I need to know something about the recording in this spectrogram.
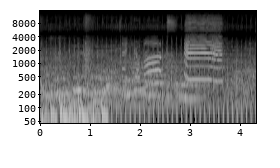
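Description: Background music fades out about a second in. Then, a little after two seconds, a single starting air horn sounds once for under a second, its pitch sagging slightly as it cuts off: the signal that starts the triathlon swim. A few short rising tones come just before it.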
